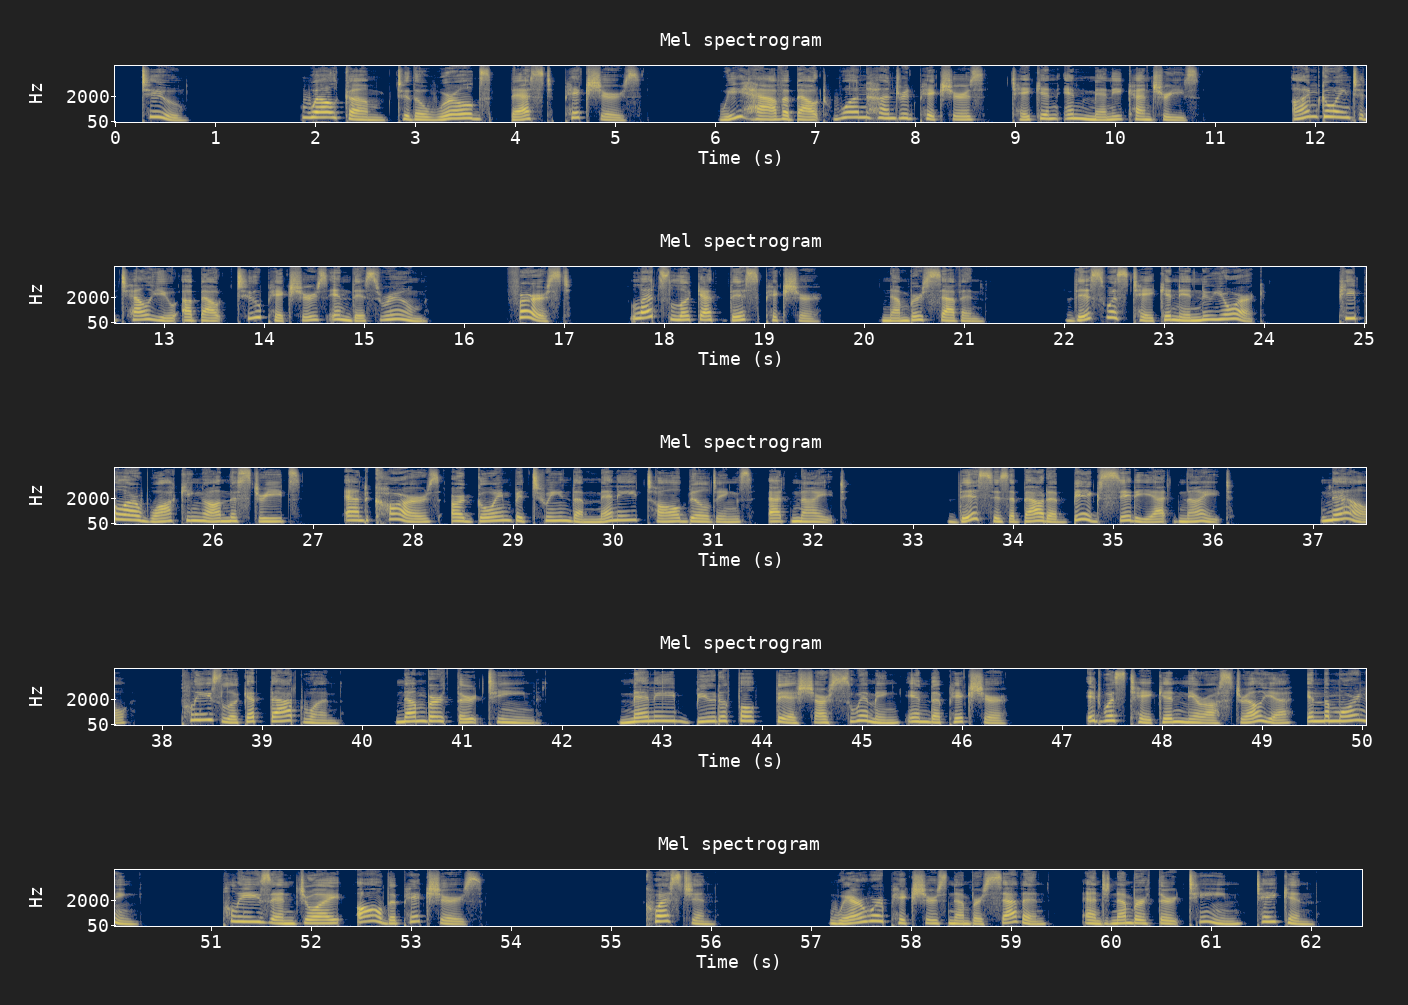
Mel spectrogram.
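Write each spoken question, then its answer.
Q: Where were pictures number 7 and number 13 taken?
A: Number 7 in New York, number 13 near Australia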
